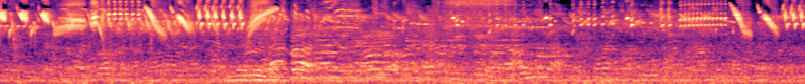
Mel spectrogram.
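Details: Red-fronted serin (Serinus pusillus) singing a rapid, high, tinkling song of buzzy trills and quick twittering notes, with other small finches chattering and faint voices behind.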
